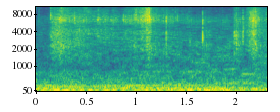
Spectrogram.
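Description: Faint handling noise from a hand-held phone camera being carried and panned, with a few soft scuffs and clicks over a steady low rumble.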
